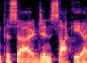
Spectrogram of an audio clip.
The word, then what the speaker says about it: Psaki: Do you also think that, I thought about this last week, Jen Psaki, I always want to pronounce the P in her name, but Jen Psaki was asked, do we have a crime problem in this country?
